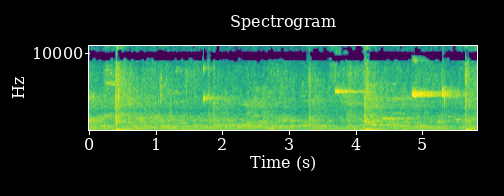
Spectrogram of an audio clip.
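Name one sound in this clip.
A basketball bounces on a wooden court in a large echoing gym.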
